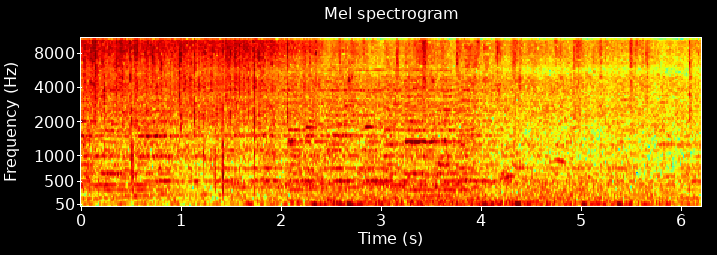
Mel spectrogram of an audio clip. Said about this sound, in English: The rain is terrible right now. It's Jazz Fest. You must not be from here. You would understand. It is raining really hard, as you can see.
